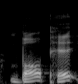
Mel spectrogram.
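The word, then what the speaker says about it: BALL x PIT: Haunty with two eyes, Ball Pit, you don't say the X, the X is silent, Blueprints, and Balders's Gate 3.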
